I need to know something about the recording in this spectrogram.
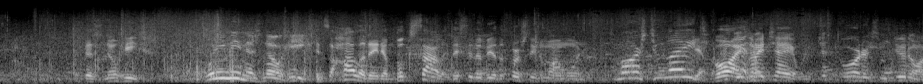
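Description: Men talk with each other up close.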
